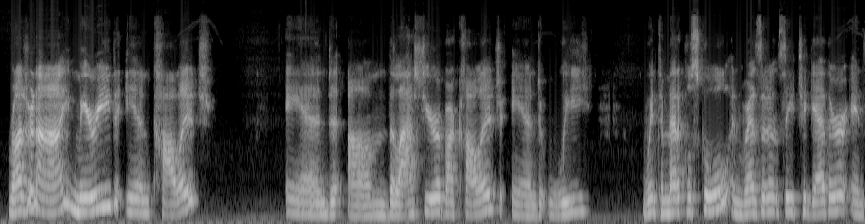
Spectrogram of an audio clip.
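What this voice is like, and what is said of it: Slight Southern American accent. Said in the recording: “you might detect a Southern accent, maybe just a little bit.”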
